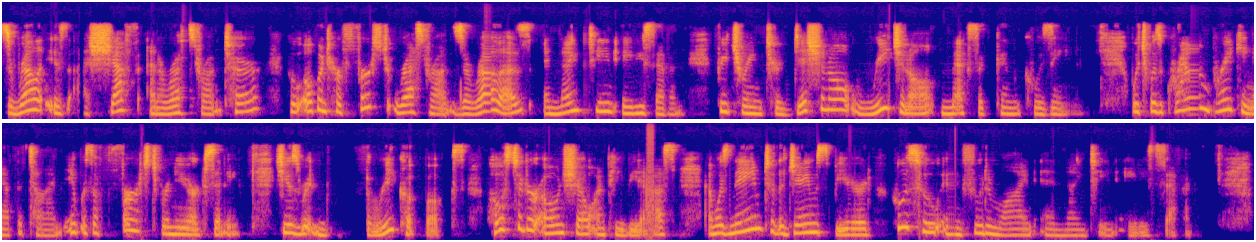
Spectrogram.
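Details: Adult woman speaking; normal speech.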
